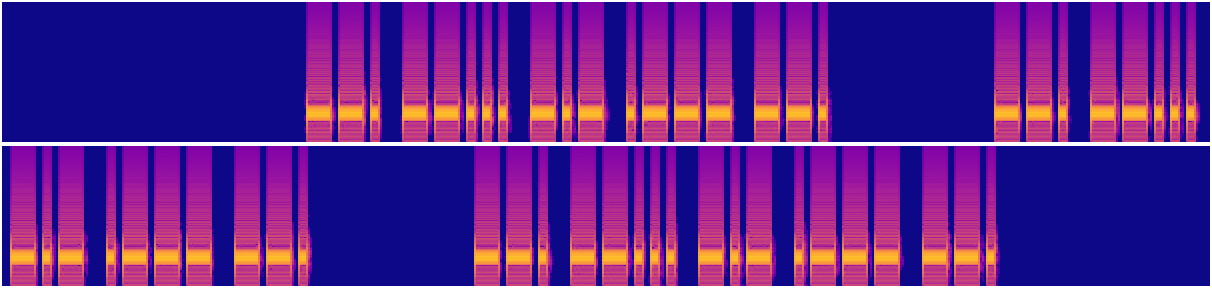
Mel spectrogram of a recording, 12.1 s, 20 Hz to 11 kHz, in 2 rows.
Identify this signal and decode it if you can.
Morse code, heard as a keyed tone, about 30 wpm, 700 Hz. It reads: G7KJG G7KJG G7KJG
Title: DXCC-100 Call Signs - 5 Characters - Repeated 3x - 30wpm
